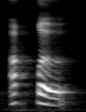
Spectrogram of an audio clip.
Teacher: हुरूफ़ क़लक़ला कैसा पढ़ा जाता, आवाज़ डबल आती हुरूफ़ क़लक़ला की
